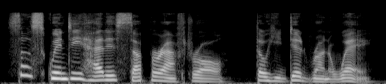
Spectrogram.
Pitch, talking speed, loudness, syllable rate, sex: 175 Hz, 185 wpm, -18 LUFS, 4.8 syllables/s, female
